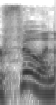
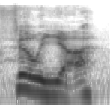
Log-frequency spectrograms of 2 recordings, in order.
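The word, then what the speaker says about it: Bathyphila: Bathyphilia, or phila, not philia. Oh, no wonder I'm saying it wrong. Phila is classical Greek for lover of the deep.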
